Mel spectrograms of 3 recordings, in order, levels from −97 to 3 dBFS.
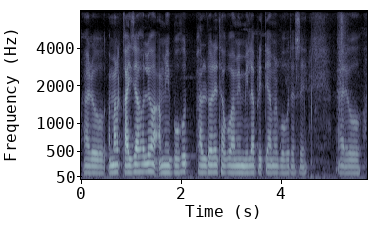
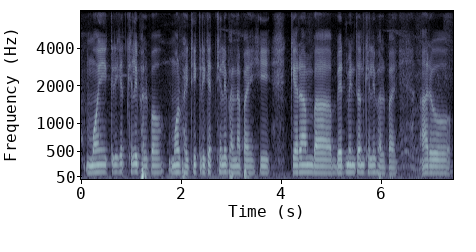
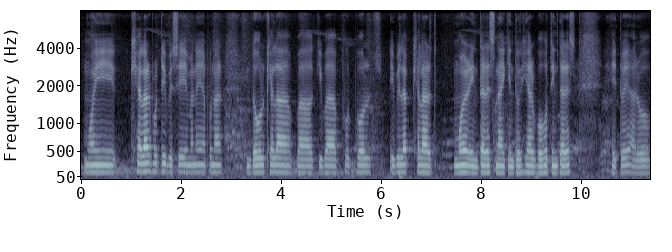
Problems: none marked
